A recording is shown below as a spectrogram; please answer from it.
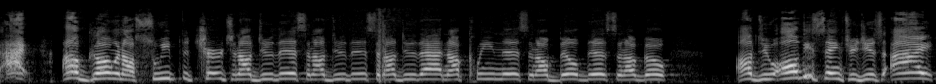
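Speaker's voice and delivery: high, loud, gushing eager devotee; a boastful believer piling up promises; eager zealous follower. Retold or imitated. A zealous believer promising Jesus everything, high and gushing. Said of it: "We're, we're like that".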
